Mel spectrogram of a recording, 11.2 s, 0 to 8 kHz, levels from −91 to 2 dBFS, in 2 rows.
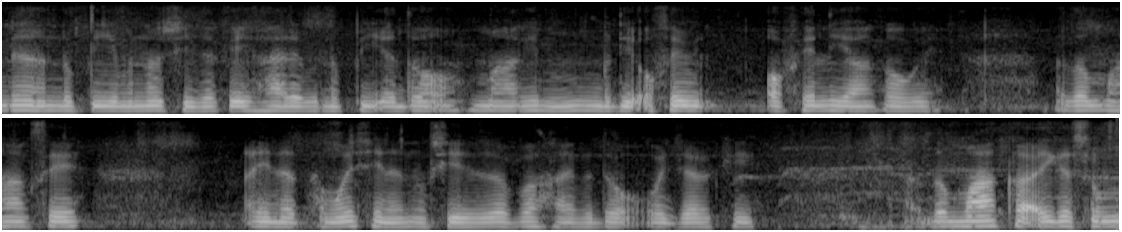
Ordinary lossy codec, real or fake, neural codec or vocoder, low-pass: none; fake; vocoder, 22.05 kHz, 80 mel bands, WaveNeXt; 7.2 kHz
